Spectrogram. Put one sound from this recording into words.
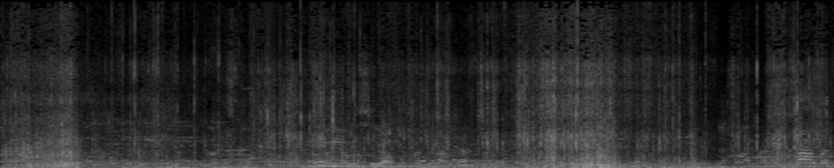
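Several adults talk and call out nearby.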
